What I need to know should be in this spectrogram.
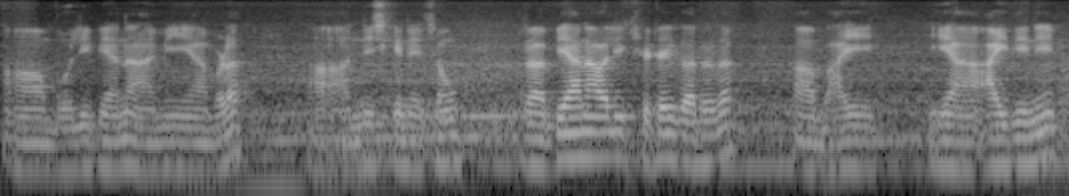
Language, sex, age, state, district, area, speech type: Nepali, male, 60+, West Bengal, Jalpaiguri, rural, spontaneous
